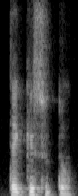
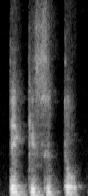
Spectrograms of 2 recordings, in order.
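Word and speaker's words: テキスト: Text नहीं pronounce करोगे Japanese में. Tekitsu. I will Tekisuto. Correct. Okay. So Japanese में जैसे लिखा है वैसे ही pronounce करना है. उसका इंग्लिश में क्या बोल रूपांतर मत करो. Okay. So this is your te, then this is your ki, then su, and then to.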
